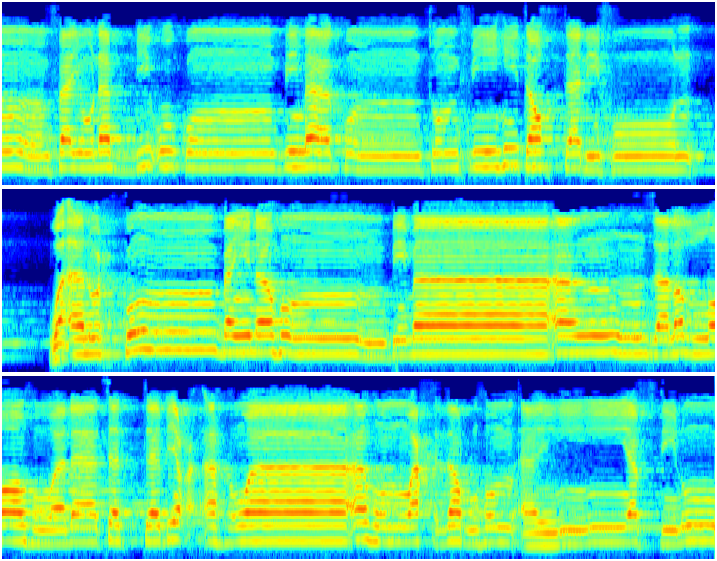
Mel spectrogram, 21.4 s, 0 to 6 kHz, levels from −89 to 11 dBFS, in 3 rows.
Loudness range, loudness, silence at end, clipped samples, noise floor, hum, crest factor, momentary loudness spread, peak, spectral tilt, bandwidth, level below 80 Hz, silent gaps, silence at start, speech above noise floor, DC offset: 7 LU; -17 LUFS; 0 s; under 0.1%; -43 dBFS; none; 16 dB; 12 LU; 0 dBFS; -7.5 dB/octave; 5.6 kHz; -66 dBFS; none; 0 s; 27 dB; under 0.1%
